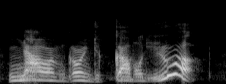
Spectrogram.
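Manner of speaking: very loud troll threat; roaring troll. A narrator's reading. Troll threatens to gobble the big goat, a very loud roar. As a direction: roar the threat at full volume. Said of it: "roared the troll".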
